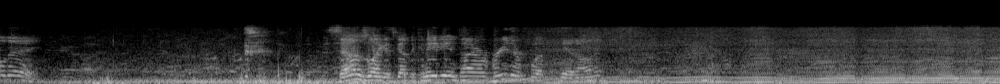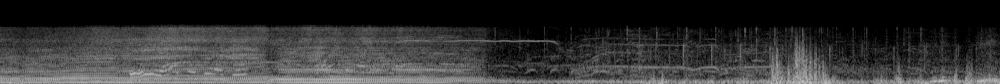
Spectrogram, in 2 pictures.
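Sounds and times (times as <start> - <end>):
pickup engine revving high: 1.3 - 15.3
announcer speaking: 11.3 - 14.6.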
